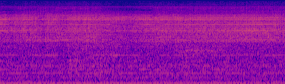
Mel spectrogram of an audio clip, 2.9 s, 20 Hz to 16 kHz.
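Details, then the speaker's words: Steady high-pitched grinding hiss of a surgical diamond drill removing ear-canal bone lateral to the malleus during right tympanoplasty on a 10-year-old girl with an eardrum perforation from a Q-tip injury. "Again, we got to be very careful that we don't hit the malleus as we're doing this sort of drilling. We want to stay lateral to it and get this opened up, and then we can come a little bit more closer to"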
